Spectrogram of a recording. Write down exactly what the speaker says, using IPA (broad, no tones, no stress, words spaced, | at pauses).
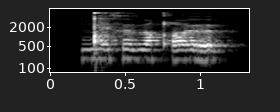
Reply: ŋ͡ǃɛxœvɛqʼœ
